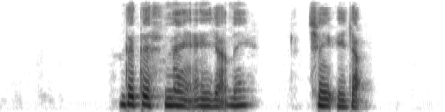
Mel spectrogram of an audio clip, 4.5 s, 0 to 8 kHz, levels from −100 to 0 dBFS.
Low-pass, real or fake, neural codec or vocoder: 7.2 kHz; fake; codec, 16 kHz, 4 kbps, FreqCodec, larger model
